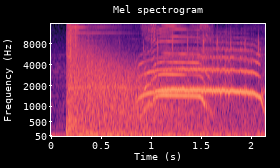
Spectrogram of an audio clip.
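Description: A sudden, loud bang hits something close by, leaving a noisy rumbling wash, and about a second later several high-pitched screams rise together over it.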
